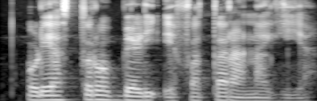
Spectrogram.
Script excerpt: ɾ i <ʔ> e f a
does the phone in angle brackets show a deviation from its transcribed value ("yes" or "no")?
no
